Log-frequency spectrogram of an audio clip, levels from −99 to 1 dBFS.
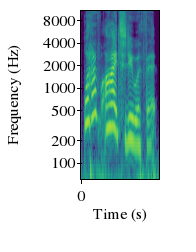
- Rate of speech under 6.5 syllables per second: No, 6.9 syllables/s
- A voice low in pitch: No, very high, 270 Hz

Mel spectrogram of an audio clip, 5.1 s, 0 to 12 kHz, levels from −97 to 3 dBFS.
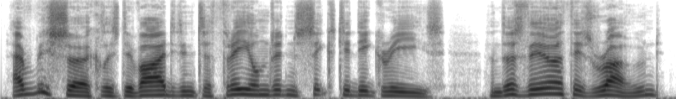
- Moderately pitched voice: Yes, medium, 145 Hz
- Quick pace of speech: No, average, 190 wpm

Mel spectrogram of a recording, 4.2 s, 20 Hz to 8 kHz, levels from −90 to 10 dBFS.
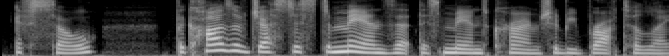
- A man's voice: No, female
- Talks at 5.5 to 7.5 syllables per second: Yes, 6.0 syllables/s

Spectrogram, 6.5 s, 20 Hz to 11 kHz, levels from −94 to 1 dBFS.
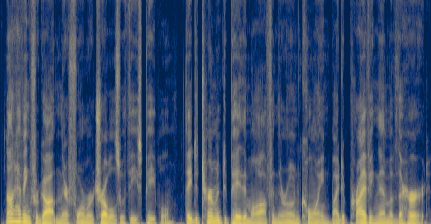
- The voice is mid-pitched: No, low, 105 Hz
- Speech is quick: Yes, fast, 230 wpm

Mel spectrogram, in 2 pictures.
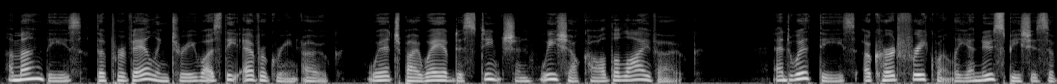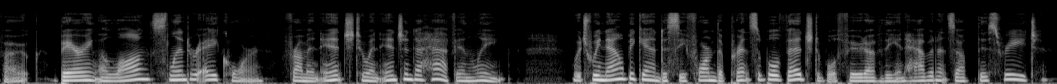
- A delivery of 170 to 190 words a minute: Yes, average, 180 wpm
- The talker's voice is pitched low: No, medium, 185 Hz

